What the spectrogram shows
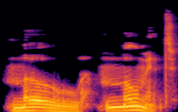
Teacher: we cannot use a short a sound like hot and stop and Mom we need the long o sound like no and go and phone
